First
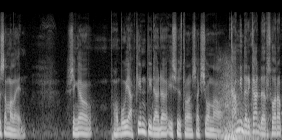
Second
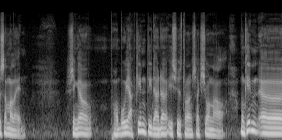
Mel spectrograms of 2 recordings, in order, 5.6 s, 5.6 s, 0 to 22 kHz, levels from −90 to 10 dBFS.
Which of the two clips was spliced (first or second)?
first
